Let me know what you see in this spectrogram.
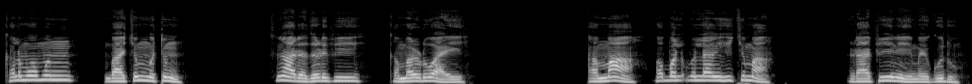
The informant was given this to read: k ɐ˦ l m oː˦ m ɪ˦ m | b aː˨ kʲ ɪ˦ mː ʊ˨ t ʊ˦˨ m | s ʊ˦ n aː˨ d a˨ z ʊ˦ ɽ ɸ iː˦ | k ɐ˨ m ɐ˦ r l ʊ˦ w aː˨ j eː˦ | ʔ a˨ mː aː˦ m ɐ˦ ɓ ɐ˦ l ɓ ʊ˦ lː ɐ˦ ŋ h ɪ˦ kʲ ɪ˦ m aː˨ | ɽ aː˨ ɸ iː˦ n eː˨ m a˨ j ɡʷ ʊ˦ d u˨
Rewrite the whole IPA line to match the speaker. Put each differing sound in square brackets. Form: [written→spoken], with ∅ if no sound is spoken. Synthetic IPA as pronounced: k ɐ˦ l m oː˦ m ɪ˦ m | b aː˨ kʲ ɪ˦ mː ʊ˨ t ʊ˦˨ m | s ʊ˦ n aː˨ d a˨ z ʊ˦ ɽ ɸ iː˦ | k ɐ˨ m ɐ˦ r [l→ɽ] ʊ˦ w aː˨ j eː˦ | ʔ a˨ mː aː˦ m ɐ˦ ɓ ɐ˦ l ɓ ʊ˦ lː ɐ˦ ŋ h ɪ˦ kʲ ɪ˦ m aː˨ | ɽ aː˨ ɸ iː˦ n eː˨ m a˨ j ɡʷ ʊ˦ d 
